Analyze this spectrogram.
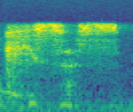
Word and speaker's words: Lachesis: How do you pronounce that? What were you going to say? So it's Clotho, Lachesis, and Atropos. Lachesis.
